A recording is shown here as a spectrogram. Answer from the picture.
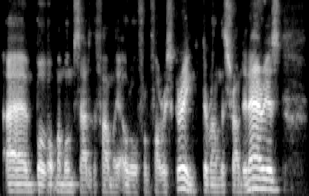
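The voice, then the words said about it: Stoke-on-Trent English accent. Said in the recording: “you can tell by the accent I'm definitely not from Forest Green ... I'm originally from Stoke-on-Trent”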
